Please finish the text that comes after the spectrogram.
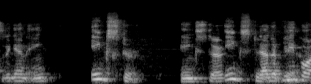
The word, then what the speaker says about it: Inkster: How do you pronounce it again? Inkster.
